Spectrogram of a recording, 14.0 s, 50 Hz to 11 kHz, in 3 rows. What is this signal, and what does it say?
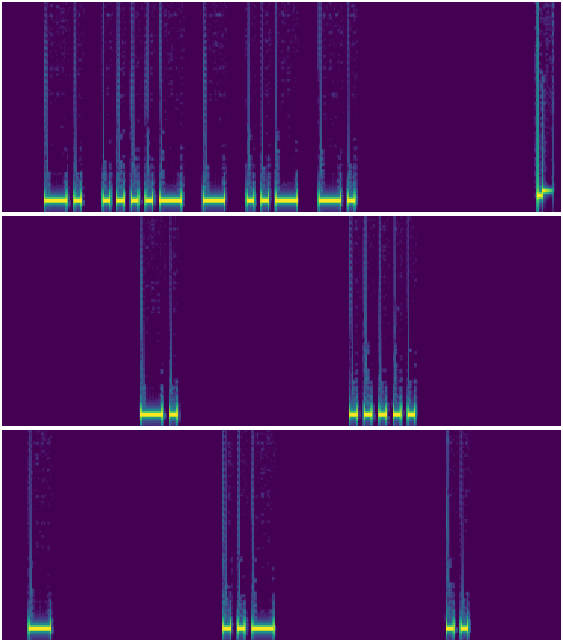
Morse code, heard as a keyed tone, about 20 wpm, spaced as for 9 wpm, 700 Hz. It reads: N4TUN N5TUI
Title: USA Call Signs - 5 Characters - 8x Character Spacing - 20wpm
